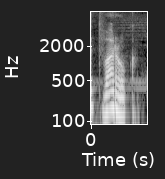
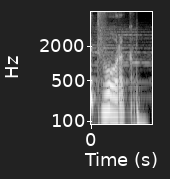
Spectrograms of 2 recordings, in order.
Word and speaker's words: творог: Хотите быть безупречно грамотным, говорите «творог». Но если это вас не слишком беспокоит, сойдет и «творог». Словари не считают этот вариант ошибкой. Такое ударение приводится в качестве варианта.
